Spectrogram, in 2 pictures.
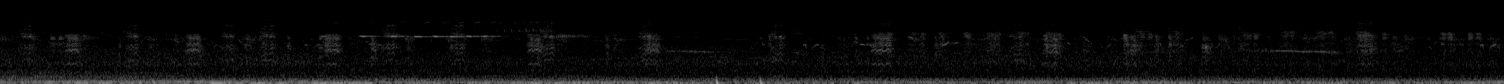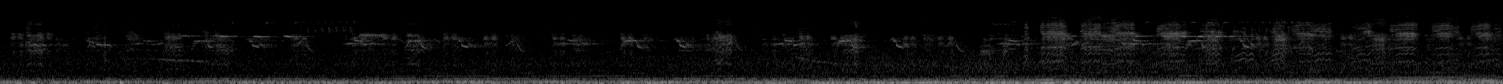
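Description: Wild birds chirping and calling, many short high notes, with one high call coming back three times. A steady low rumble runs underneath.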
